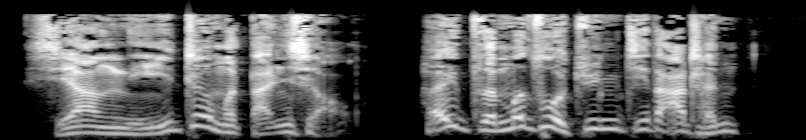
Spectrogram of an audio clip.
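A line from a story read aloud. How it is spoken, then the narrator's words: Furious emperor. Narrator (Chinese): 乾隆帝大怒，说道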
